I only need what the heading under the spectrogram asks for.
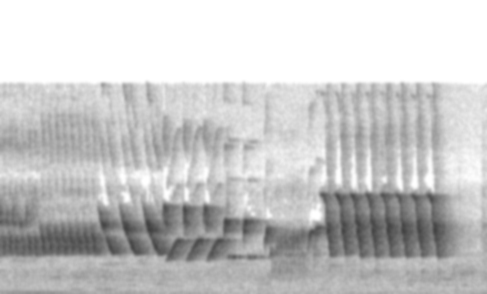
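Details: Two-year-old green canary in moult sings loud, fast repeated descending syllables in shifting trilled phrases, ending in a bright rapid rolling series.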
